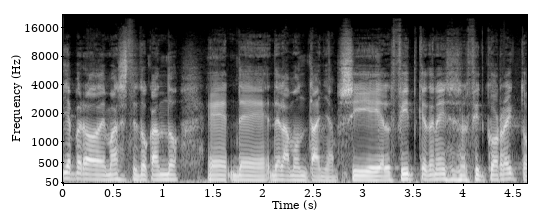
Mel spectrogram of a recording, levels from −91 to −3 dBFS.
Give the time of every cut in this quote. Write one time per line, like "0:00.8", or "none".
0:01.6
0:02.7

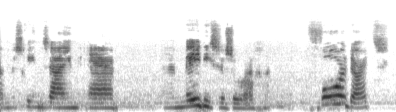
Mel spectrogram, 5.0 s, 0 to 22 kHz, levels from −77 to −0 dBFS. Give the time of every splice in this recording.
0:03.6

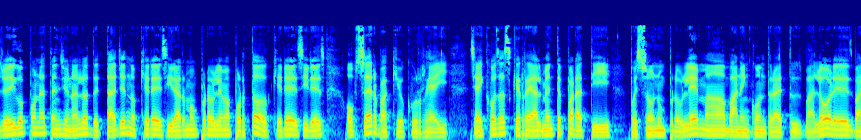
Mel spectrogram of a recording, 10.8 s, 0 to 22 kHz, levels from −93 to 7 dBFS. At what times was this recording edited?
none

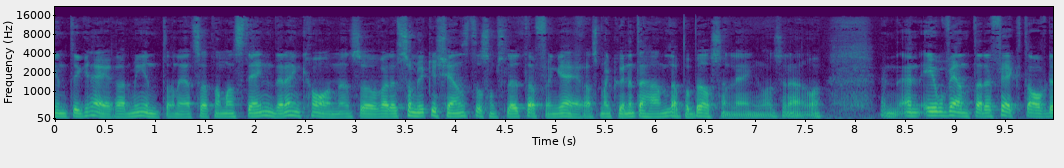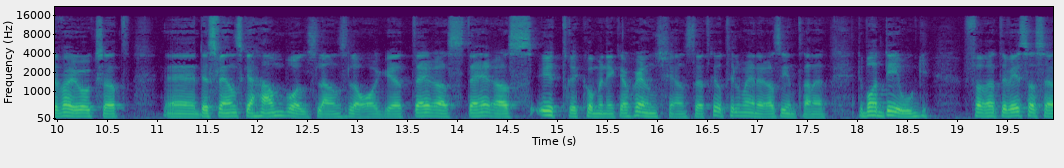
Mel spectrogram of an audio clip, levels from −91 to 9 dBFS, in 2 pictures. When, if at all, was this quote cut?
none

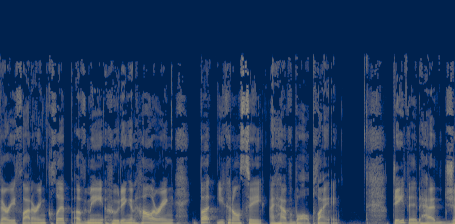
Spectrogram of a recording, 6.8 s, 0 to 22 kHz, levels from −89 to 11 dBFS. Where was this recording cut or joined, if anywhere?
0:05.8

